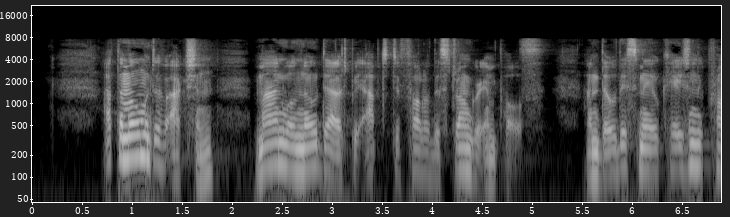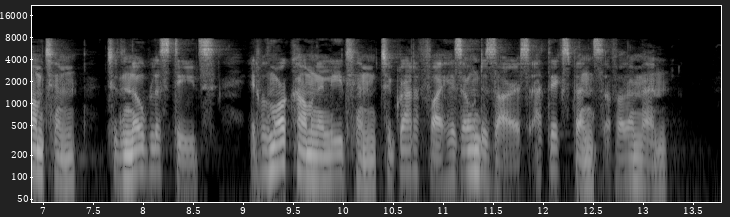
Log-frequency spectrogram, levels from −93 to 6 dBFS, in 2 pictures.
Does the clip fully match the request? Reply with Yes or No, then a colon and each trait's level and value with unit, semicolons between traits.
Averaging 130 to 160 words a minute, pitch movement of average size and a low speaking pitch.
No: average, 190 wpm; average, 4.6 semitones; low, 115 Hz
